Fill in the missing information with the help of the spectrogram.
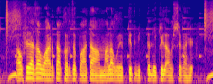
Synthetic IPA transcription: kawʂilat͡saʋaɽt̪akʰəɾt͡səpaɦt̪aːm̤alaʋəjək̚t̪iːt̪ʋit̪ːəlekʰiːləʋəɕjəkaɦe

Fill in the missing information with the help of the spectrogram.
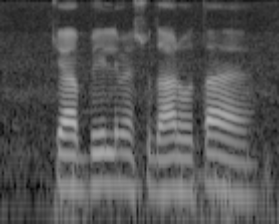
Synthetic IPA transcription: kjaːbiːlmẽsʊd̪ʱaːɾɦoːt̪aɦɛː

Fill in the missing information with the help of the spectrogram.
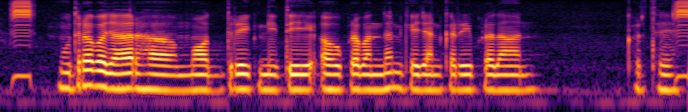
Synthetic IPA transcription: mud̪ɾabɐd͡ʒaːɾɦamɔːd̪ɾɪknɪt̪iɔːpɾəbə̃nd̪ʱənked͡ʒɐnkəɾipɾəd̪aːn | kəɾt̪eː

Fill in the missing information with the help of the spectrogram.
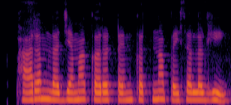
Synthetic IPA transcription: pʰaɾəmlad͡ʒəmakəɾəʈːajmkət̪napəjsaləɡʱi

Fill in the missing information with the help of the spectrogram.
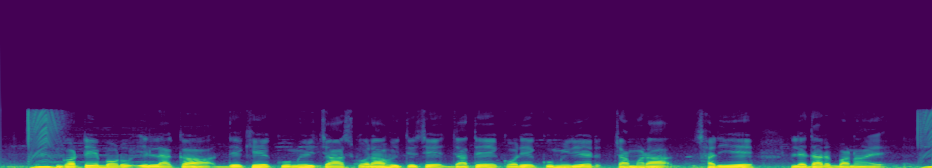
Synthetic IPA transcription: ɡɔʈebɔɽoʔelakad̪ekʰekumiɾt͡ɕaskɔɾaɦojt̪et͡ɕʰed͡ʑat̪ekɔɾekumiɾeɾt͡ɕamɽat͡ɕʰaɾije | lɛd̪aɾbanae

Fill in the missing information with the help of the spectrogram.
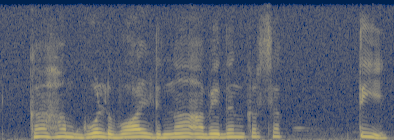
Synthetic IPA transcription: kãːɦɐmɡoːlɖʋaːlɖnaaːʋeːd̪ənkəɾsək̚ | t̪i

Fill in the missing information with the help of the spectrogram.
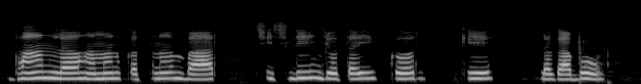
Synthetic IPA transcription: d̪ʱanləɦəmənkət̪nabaɾ | t͡ʃʰit͡ʃʰlid͡ʒot̪əikəɾ | ke | ləɡabo

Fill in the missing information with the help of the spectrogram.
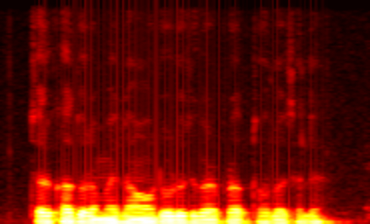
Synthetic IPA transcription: t͡ʃəɾkʰad̪oːɾaməɦɪlaːõɖoːɽod͡ʒəɡaːɾpɾaːp̚t̪ɦoːlot͡ʃəleː

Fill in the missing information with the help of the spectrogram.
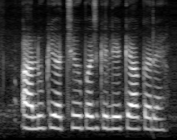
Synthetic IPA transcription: aːlukiɐtːʃʰiʊpəd͡ʒkeliekjaːkəɾẽː

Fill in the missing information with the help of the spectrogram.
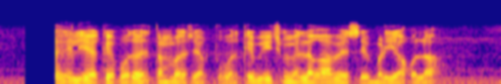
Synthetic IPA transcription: pɛɦeːlijakepɔːd̪ɾsɪt̪ə̃mbəɾseɐk̚ʈuːbəɾkebiːt͡ʃmẽlɐɣaːʋesebɐɽ̤ijaɦoːlaː

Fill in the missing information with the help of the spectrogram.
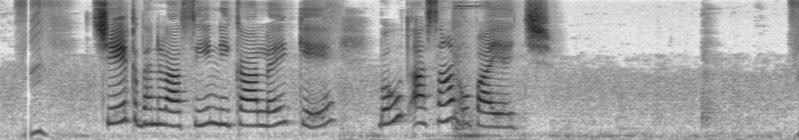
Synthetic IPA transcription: t͡ʃekd̪ʱənɾasinikaləjke | bəɦut̪asanupajəjt͡ʃʰ

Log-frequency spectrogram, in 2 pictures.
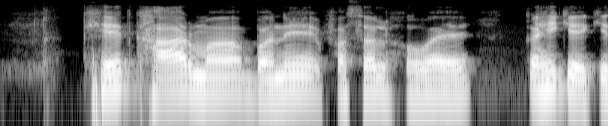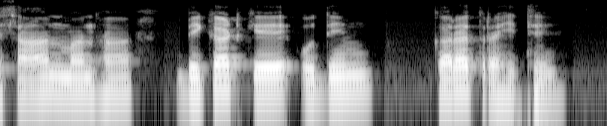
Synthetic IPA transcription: kʰeːt̪kʰaːɾmẽbənepʰəsəlhoə | kəɦikekɪsaːnmənɦ | bɪkəʈʰkeʊd̪im | kəɾət̪ɾəɦit̪ʰe

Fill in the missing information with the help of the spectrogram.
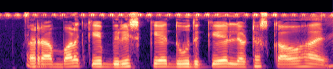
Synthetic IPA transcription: ɾəbəɭkebɪɾɪsked̪uːd̪ʱkeleːʈʰəskaːoɦaj

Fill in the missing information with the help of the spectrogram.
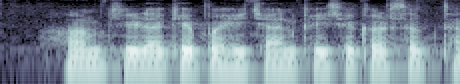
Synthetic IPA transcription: hɐmkiːɽakepɐɦɪt͡ʃaːnkɐisekɐɾsɐk̚t̪eɦ

